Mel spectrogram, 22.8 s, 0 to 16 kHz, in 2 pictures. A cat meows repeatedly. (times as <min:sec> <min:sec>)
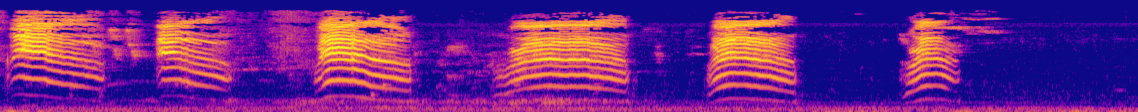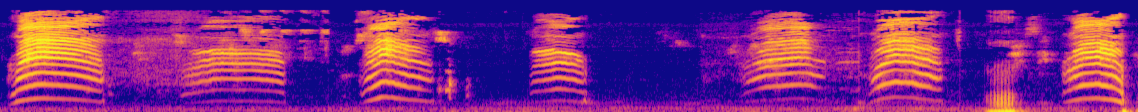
0:00.1 0:02.4, 0:03.2 0:04.2, 0:04.9 0:06.4, 0:07.0 0:08.0, 0:09.0 0:10.0, 0:11.4 0:12.5, 0:13.2 0:17.4, 0:18.8 0:20.9, 0:22.0 0:22.8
